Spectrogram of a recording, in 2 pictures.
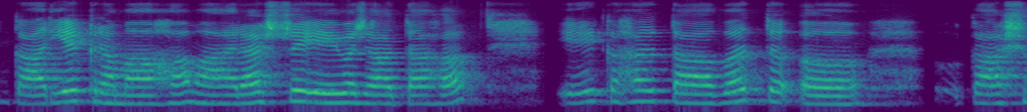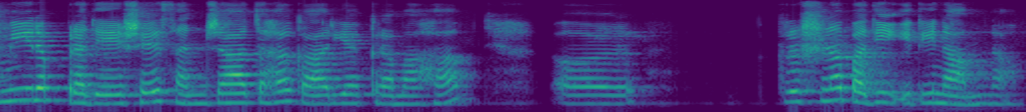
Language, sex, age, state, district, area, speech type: Sanskrit, female, 18-30, Maharashtra, Mumbai Suburban, urban, spontaneous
